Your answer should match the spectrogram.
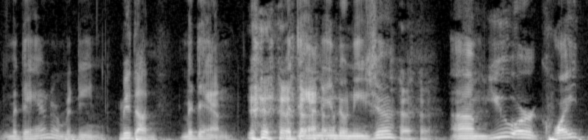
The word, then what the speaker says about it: Medan: Medan.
